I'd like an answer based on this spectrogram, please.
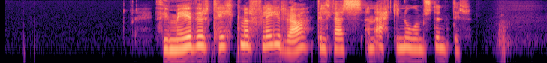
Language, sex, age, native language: Icelandic, female, 20-29, Icelandic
